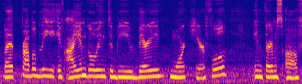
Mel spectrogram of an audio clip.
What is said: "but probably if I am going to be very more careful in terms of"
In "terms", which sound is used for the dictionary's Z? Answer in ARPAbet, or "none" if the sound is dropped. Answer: S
